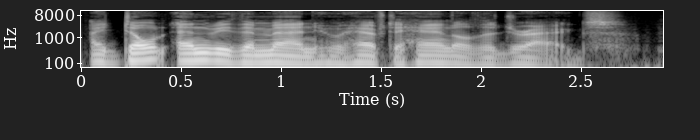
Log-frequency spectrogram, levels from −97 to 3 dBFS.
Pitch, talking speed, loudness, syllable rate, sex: 100 Hz, 225 wpm, -18 LUFS, 4.9 syllables/s, male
